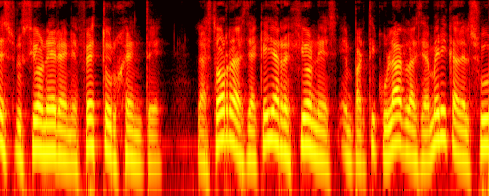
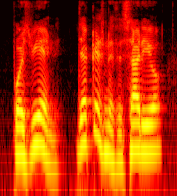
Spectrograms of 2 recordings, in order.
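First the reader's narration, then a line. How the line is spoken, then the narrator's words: Plain. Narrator (Spanish): respondió Gordon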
